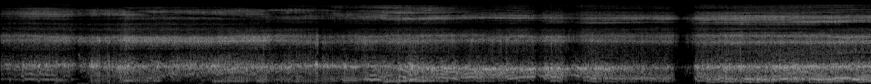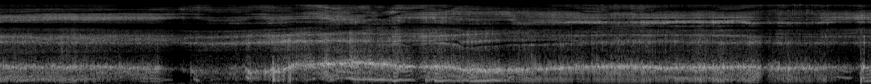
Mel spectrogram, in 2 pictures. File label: Enemy General Girl Chloro Voice Loop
